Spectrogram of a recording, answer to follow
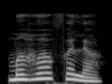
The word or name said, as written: ಮಹಾಫಲ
